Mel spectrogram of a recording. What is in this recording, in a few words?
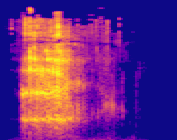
human male burp soda disgusting; zapsplat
